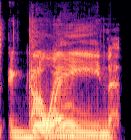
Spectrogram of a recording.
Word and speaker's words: Gawain: Garwin? I always pronounce this Gawain. – Gawain, I always press Gawain but too, but it's Gawain. Gawain.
